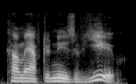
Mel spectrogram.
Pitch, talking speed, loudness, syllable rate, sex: 145 Hz, 220 wpm, -17 LUFS, 5.1 syllables/s, female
